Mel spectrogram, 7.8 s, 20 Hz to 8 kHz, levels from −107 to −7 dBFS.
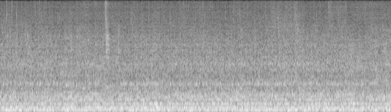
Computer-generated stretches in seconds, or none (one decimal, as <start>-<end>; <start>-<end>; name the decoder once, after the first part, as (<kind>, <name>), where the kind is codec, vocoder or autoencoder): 1.2-2.4 (codec, SNAC); 7.0-7.8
